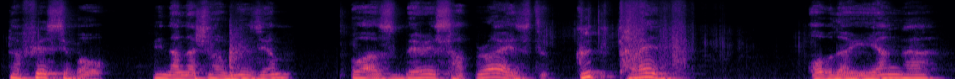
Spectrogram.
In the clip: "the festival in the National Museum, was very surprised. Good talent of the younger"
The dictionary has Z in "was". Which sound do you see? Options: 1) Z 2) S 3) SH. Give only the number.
1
